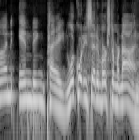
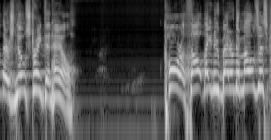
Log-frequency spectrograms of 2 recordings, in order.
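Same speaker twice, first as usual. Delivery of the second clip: impassioned preaching; 7 semitones higher than usual. Real, not acted. Preacher warning the congregation about hell, impassioned preaching. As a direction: preach it urgently, driving through each phrase.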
